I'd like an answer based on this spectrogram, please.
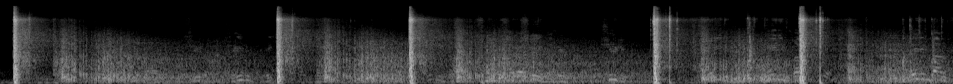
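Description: Volley of shotgun blasts from hunters firing at ducks overhead: about six sharp shots, some in quick pairs, each ringing out in a decaying echo.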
